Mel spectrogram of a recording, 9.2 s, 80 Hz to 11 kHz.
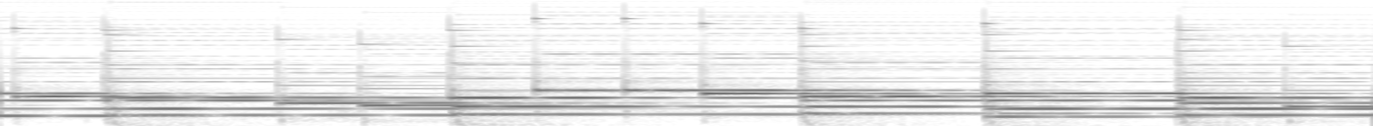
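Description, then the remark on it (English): A very unusual set of handbells rings out a slow melody, each struck note chiming clearly and lingering into the next, with a steady succession of overlapping tones, fairly loud, with no talking. “And starting in the second verse, those bells were accompanied by the 300-voice London Philharmonic Chorus humming.”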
